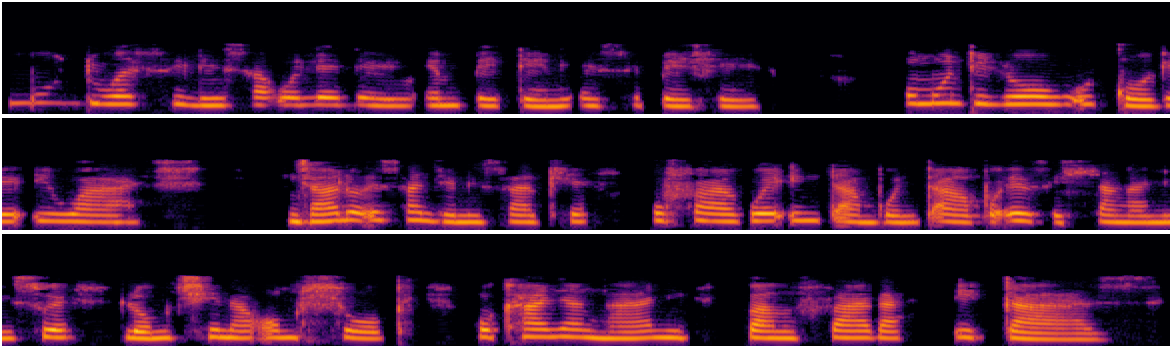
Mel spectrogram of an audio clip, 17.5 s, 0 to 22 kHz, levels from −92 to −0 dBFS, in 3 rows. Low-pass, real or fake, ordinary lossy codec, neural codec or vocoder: 5.4 kHz; fake; MP3, 32 kbps; codec, 16 kHz, 16 kbps, FunCodec, trained on Chinese and English, 50 frames a second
